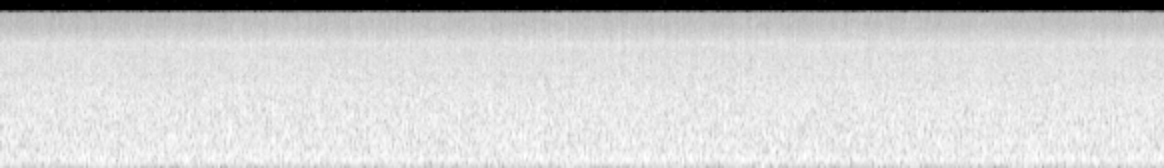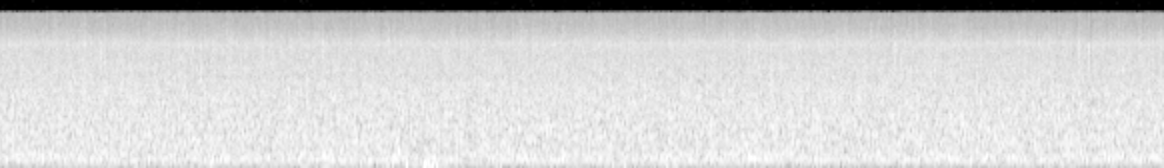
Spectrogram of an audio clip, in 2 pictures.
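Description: Water rushing steadily along a small irrigation ditch, a constant hiss of flowing water that makes the spot a bit noisy.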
